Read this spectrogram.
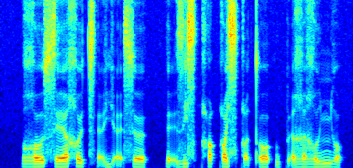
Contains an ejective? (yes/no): yes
